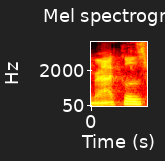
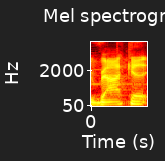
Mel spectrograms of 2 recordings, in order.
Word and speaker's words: Rackals: up in people's chats, they'd call me Raqqa is live. Like they just read the name wrong cuz the Looked too much like an I with live after it, I guess. And Raqqa is live. But nope, not not quite. Just Rackles live.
